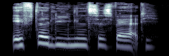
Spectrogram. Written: efterlignelsesværdig

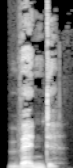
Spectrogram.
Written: VANTERNES

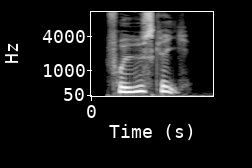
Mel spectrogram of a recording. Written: frydeskrig

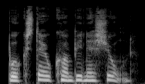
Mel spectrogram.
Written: bogstavkombination

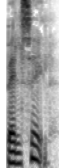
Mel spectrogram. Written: balsal

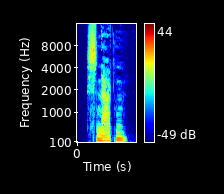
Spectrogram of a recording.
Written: snakken

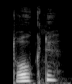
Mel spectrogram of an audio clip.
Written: drukne

